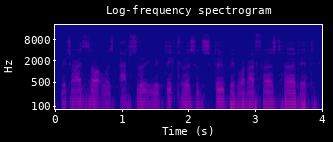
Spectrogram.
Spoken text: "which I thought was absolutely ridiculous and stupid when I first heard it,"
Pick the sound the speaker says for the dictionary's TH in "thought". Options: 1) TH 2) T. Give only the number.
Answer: 1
